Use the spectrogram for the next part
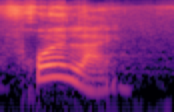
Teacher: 요거는 프라울라인이라고 읽지 않고 프로일라인이라고 읽어요. 요 발음이 오이 발음이 나기 때문이에요.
